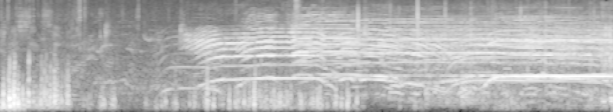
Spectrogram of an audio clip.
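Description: A group of voices chanting a drawn-out cheer together, starting about two seconds in and holding its long notes steadily.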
